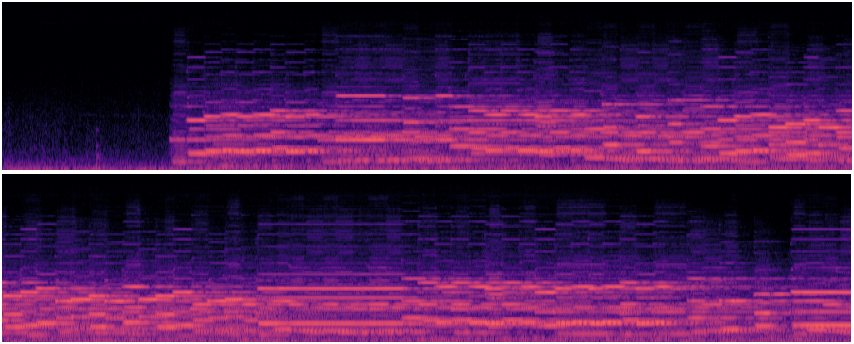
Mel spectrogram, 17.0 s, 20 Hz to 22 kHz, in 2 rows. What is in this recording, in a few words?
Chorale; Schübler no. 2; Wo soll ich fliehen hin; BWV 646; Johann Sebastian Ba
